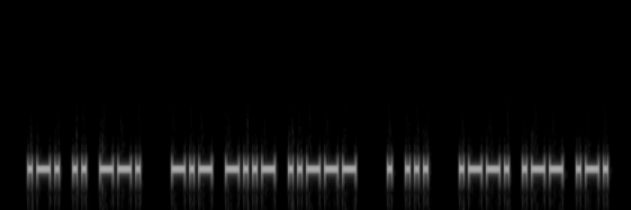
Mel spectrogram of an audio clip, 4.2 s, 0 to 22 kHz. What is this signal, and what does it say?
Morse code, heard as a keyed tone, about 37 wpm, 700 Hz. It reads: RIG KX2 ES PWR
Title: K1USN SST QSO Practice 40wpm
